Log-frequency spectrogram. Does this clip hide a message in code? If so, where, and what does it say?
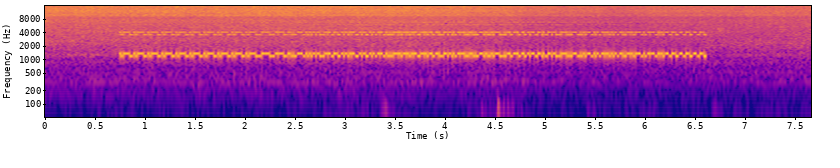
Yes: NAVTEX (SITOR-B), 100 baud, 170 Hz shift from 0.7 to 6.6 s, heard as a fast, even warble, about 1290 Hz centre, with the noise of a restroom. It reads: ZCZC IE70 NAV WARNING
